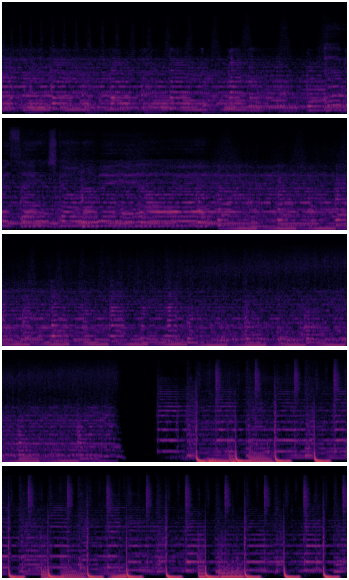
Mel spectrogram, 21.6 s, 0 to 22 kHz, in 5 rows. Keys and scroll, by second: 3.0 shift+Page_Up.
